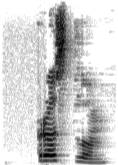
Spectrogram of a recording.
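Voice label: "прӧстлун", Komi, female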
